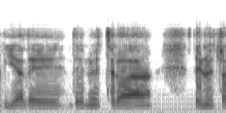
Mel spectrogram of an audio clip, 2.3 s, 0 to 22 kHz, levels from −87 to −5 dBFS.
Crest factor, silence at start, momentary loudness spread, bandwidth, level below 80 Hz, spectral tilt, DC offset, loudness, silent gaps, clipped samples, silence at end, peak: 22 dB; 0 s; 8 LU; 11.5 kHz; -68 dBFS; 0.5 dB/octave; under 0.1%; -28 LUFS; none; under 0.1%; 0 s; -8 dBFS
